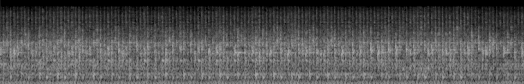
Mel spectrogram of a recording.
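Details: Mercedes 300CD diesel at idle, after running fuel system cleaner for tank crud: sharp, even knocking around three per second, sounding almost like detonation; hard combustion knock, cause not yet pinned down.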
